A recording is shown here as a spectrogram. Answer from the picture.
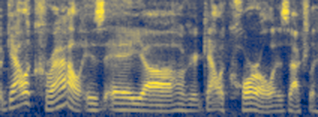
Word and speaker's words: Gala Coral: using splunk uh gala corral is a uh gala coral is actually how they pronounce it um is a uh betting service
